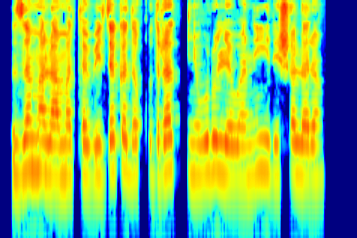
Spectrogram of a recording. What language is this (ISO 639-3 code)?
pus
